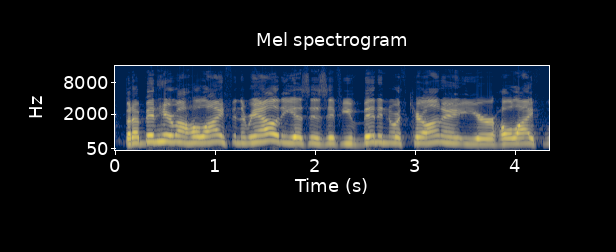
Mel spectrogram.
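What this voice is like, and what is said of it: Southern US, North Carolina accent. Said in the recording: “I'm a North Carolinian ... I say I try to hide my accent, but it's there. And if you're not from North Carolina, you're like, you're a Southerner.”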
